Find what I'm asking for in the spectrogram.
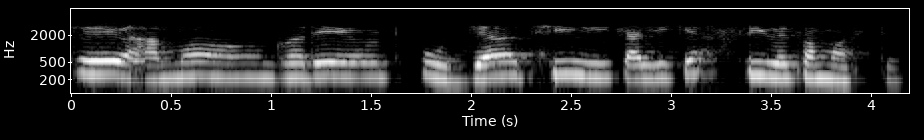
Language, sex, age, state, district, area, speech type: Odia, female, 30-45, Odisha, Cuttack, urban, conversation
